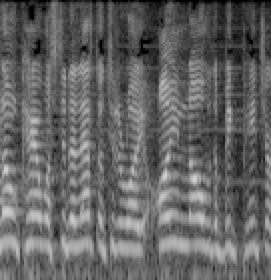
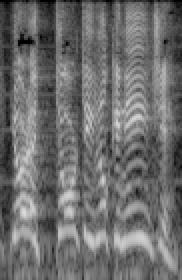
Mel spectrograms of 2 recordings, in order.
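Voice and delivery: higher, louder mock insult at a teammate; 6 semitones higher, 8 dB louder than usual. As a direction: bark it like a sore teammate. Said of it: "the other fella goes".

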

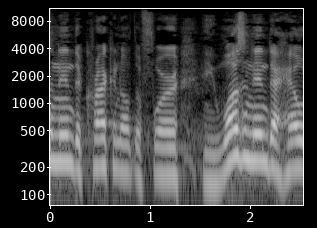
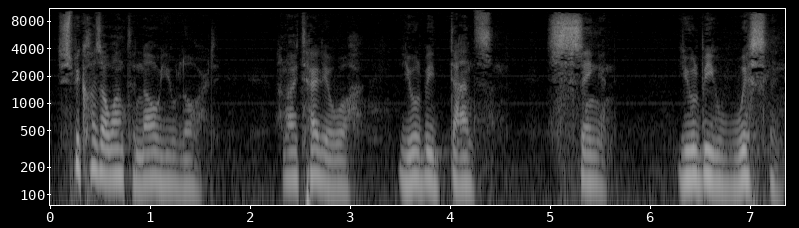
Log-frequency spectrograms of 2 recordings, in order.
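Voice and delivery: much softer, intimate preaching voice; hushed preaching; 4 semitones lower, 12 dB quieter than usual. Real, not acted. Preacher promising joy to the congregation, much softer. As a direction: lean in and speak it softly.

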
